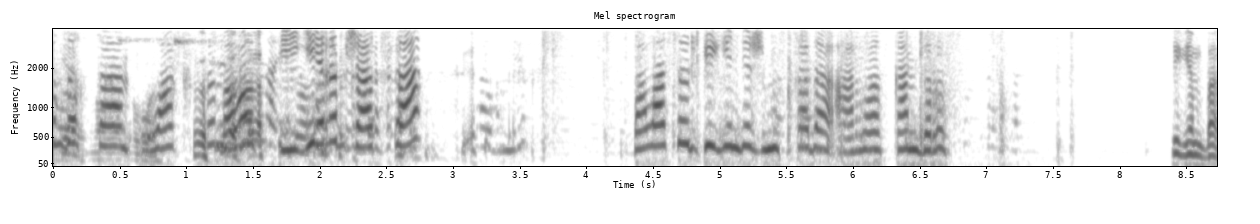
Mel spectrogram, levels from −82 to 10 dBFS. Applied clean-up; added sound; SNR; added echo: neural mask model RNNoise.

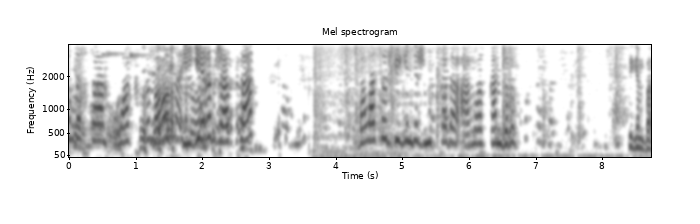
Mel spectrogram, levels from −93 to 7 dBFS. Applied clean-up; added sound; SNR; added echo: classical method Wiener filter.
